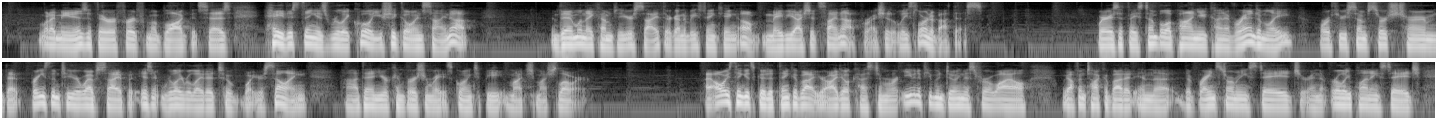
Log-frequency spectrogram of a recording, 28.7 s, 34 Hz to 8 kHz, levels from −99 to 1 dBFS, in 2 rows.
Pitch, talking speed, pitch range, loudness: 110 Hz, 265 wpm, 100-120 Hz, -17 LUFS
